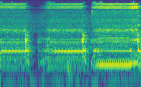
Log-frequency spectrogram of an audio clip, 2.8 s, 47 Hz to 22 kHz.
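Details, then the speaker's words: Bellababy electric breast pump demonstrated running in first mode (massage mode), level 1: rhythmic mechanical whirring in repeating suction cycles in a quiet room; electric breast pump running. "ഇത് ആദ്യത്തെ മോഡിലാണ് ഇപ്പം പ്രവർത്തിച്ചുകൊണ്ടിരിക്കുന്നത്. അതിൽ level 1."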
